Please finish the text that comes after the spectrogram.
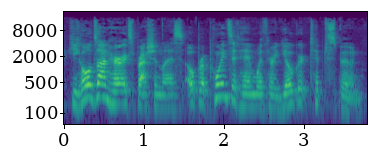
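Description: A narrator reads scene headings and stage directions from a screenplay. The voice sits at a medium pitch and follows the script as scripted narration. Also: animated, a little fast, husky.

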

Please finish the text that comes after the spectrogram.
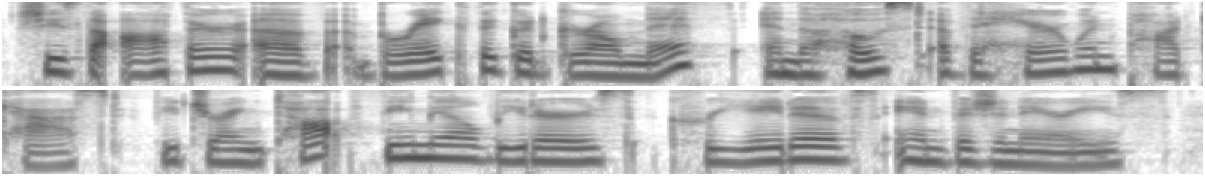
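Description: A woman's voice: on the low side, normal speed, hardly any pauses, no echo, studio quality. A woman hosting a podcast, reading an upbeat introduction and then chatting casually with her guest over a video call. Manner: warm gushing intro read, then chatty and relaxed. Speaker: podcast host.

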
